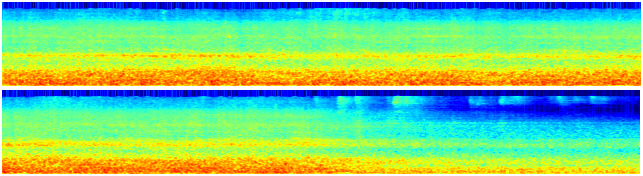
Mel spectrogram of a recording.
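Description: Metro-North passenger train passing close by: a steady rumble of wheels on rail with a faint, steady high whine. It drops off about ten seconds in as the last car goes by.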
